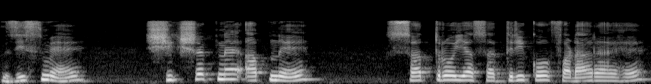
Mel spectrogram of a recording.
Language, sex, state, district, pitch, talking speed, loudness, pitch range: Hindi, male, Karnataka, Bangalore, 195 Hz, 100 wpm, -14 LUFS, 180-205 Hz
